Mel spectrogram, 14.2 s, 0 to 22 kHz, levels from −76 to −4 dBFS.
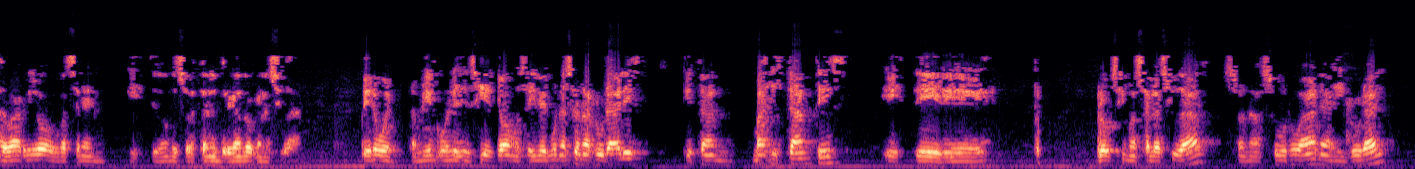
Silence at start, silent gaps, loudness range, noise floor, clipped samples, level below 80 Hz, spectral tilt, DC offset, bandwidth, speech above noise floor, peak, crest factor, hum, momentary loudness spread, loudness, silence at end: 0 s; none; 2 LU; -44 dBFS; under 0.1%; -48 dBFS; -5.5 dB/octave; under 0.1%; 6.2 kHz; 29 dB; 0 dBFS; 16 dB; none; 15 LU; -16 LUFS; 0.3 s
